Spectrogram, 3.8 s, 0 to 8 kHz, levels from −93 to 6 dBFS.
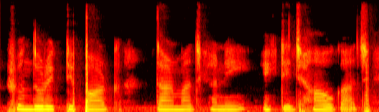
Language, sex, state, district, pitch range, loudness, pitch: Bengali, female, West Bengal, Jalpaiguri, 220-235 Hz, -24 LUFS, 225 Hz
